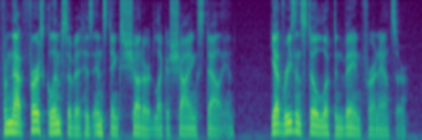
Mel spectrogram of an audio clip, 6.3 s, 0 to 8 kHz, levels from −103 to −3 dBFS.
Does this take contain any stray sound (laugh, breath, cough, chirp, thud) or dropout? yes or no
no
